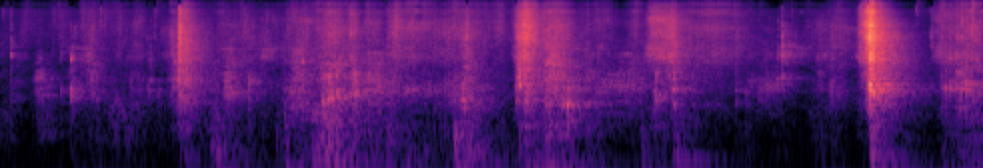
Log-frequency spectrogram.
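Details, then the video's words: Pet German Shepherd named Sophie barking in reaction to a person snoring: short, sharp broadband barks come at irregular intervals, about five over several seconds, the last one loudest, with quieter shuffling between them. "My Dogs' Reaction To My Snoring"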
